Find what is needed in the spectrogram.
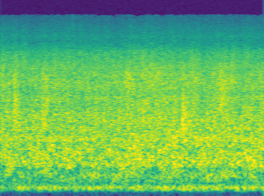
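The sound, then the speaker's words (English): Heavy rain pours outside as a steady, even hiss with no distinct drops. It is faint and unbroken throughout, with no voices. “Probably it's pouring out, as you can hear. I was gonna say, it's raining, isn't it? It's raining, and you're out there in the rain”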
